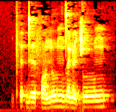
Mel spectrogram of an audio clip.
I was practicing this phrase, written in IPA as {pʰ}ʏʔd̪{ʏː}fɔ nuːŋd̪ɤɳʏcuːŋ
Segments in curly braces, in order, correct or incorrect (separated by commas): correct, correct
